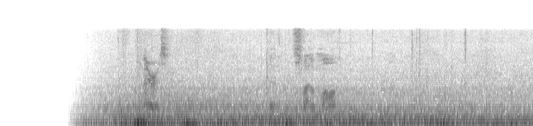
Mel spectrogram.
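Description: A car engine hums and tyres roll on the road from inside a moving car.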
